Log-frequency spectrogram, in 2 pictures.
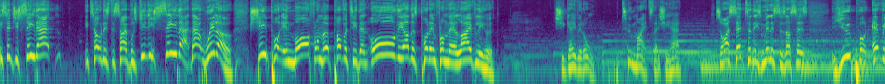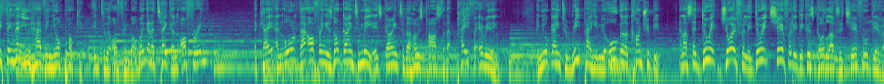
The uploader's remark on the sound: Preaching at Oasis Church, Watford, England.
